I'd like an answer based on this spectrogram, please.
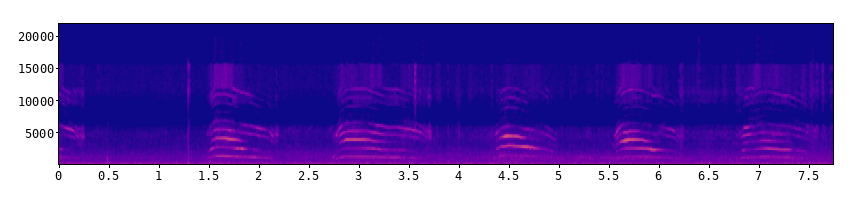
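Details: An exhausted mother cat staying with her kittens gives a series of five clear, loud, drawn-out meows, each rising then falling, spaced about one to one and a half seconds apart, with steady low background hiss.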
